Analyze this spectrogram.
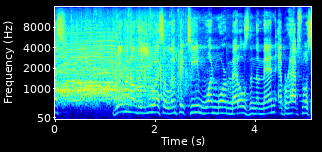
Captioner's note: cheers and applause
